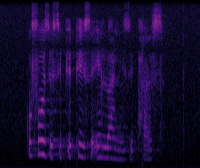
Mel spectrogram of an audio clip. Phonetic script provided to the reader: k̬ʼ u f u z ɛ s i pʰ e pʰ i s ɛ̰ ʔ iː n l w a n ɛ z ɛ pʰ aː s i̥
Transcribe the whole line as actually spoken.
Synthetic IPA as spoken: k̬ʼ u f u z ɛ s i pʰ e pʰ i s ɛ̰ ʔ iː n l w a n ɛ z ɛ pʰ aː s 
